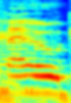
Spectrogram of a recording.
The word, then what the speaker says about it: Smaug: A lot of people on the create 2K Smaug. Game. Say it. You gotta say it correctly. – Smaug. – It's not like a very pretentious fart.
